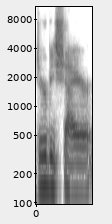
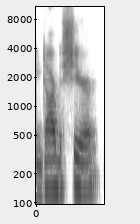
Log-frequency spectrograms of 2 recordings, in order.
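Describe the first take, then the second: First: The name is pronounced the American way. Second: The name is pronounced the English way. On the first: "here in America, we would say it Derbyshire" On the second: "in the film, they always say Derbyshire"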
